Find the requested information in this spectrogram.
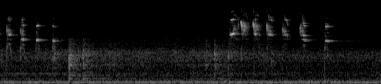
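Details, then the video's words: Bald eagle alerting at its nest territory in October 2023 during a young male's visit: a short run of high, piping chirps, a brief pause, then a quicker rattling burst of squeaky notes that fades out. "Young Male ? Eagle Visits Three Times Alerting"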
